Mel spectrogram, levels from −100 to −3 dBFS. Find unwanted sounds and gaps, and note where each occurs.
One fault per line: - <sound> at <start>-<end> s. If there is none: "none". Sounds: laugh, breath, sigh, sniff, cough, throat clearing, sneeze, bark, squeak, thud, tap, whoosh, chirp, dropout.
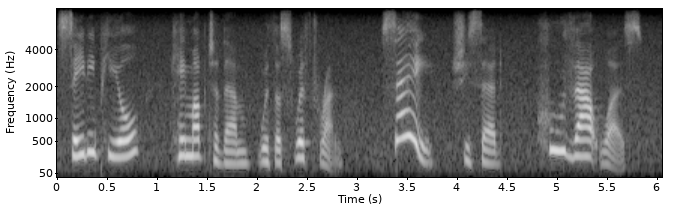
none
